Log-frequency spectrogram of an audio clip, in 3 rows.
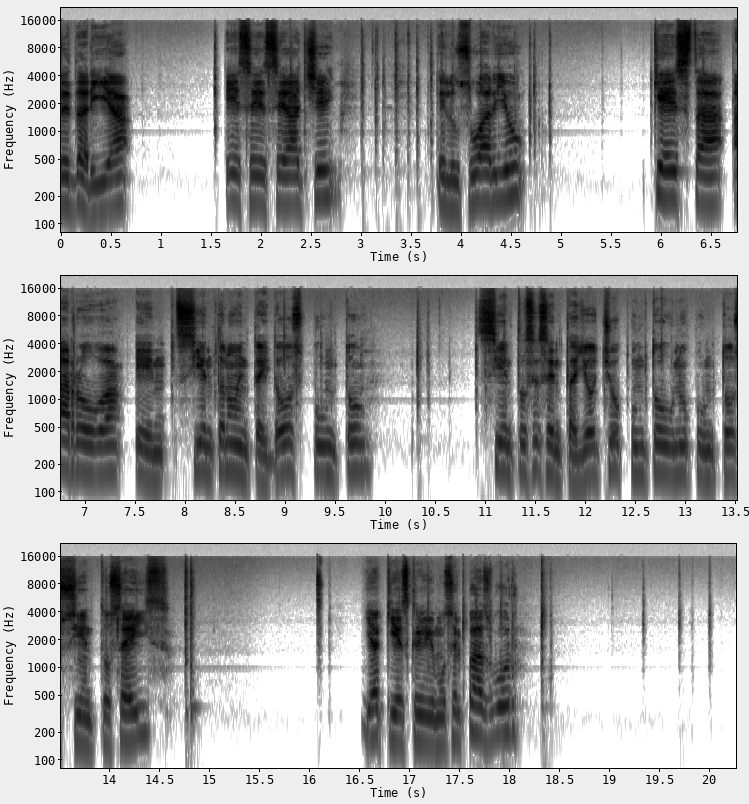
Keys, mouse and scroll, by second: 1.4-4.6 typing, 6.2 typing, 7.7-11.0 typing, 12.0-13.9 typing, 14.6 Return, 16.8-20.2 typing.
